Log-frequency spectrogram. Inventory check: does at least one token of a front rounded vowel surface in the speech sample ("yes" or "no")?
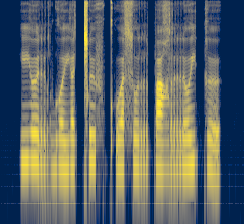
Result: yes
